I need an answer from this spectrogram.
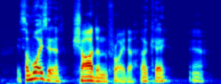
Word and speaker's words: Schadenfreude: I'm glad I actually looked up how to pronounce it because I was going to say shade and Freud but and what is it a Chardon Freud okay yeah it's actually pronounced that way and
